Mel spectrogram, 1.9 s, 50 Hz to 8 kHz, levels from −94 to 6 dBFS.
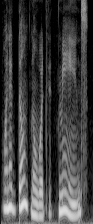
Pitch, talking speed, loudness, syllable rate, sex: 215 Hz, 225 wpm, -16 LUFS, 4.1 syllables/s, female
